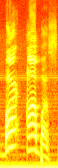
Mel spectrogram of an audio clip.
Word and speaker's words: Barrabás: Este homem que eu falei, Barrabás, que era aramaico, se pronuncia Barabas, que significa filho do pai.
